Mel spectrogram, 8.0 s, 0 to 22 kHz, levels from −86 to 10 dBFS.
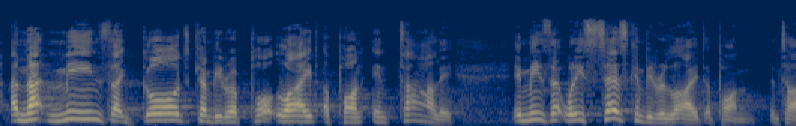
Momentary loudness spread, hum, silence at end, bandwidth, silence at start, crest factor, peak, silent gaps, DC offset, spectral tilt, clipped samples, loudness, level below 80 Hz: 12 LU; none; 0 s; 11.5 kHz; 0.1 s; 24 dB; -4 dBFS; none; under 0.1%; -4 dB/octave; under 0.1%; -28 LUFS; -80 dBFS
